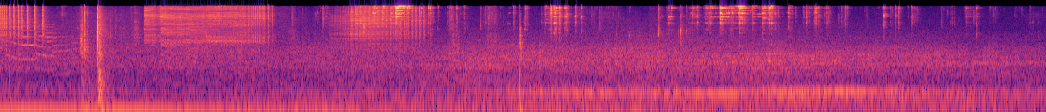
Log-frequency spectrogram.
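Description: Light metallic jingling and clinking, with sharp knocks about one and four seconds in. Low handling rumble sits under the first few seconds, and a low steady hum runs from about five to nine seconds.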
